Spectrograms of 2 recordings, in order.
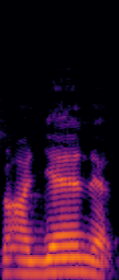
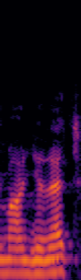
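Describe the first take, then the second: First: The stress is on the second-to-last syllable. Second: The stress is on the last syllable. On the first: The speaker calls it right. "it's Manyanet" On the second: The speaker calls it wrong. "You don't say Manyanet"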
